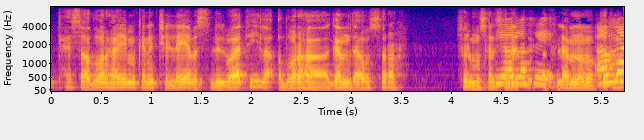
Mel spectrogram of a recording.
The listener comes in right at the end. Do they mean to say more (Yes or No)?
Yes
